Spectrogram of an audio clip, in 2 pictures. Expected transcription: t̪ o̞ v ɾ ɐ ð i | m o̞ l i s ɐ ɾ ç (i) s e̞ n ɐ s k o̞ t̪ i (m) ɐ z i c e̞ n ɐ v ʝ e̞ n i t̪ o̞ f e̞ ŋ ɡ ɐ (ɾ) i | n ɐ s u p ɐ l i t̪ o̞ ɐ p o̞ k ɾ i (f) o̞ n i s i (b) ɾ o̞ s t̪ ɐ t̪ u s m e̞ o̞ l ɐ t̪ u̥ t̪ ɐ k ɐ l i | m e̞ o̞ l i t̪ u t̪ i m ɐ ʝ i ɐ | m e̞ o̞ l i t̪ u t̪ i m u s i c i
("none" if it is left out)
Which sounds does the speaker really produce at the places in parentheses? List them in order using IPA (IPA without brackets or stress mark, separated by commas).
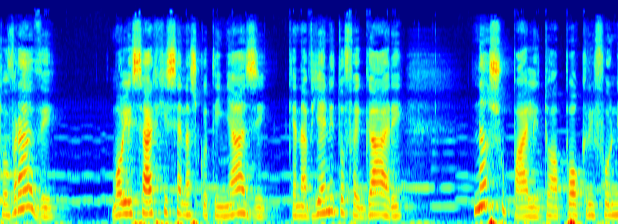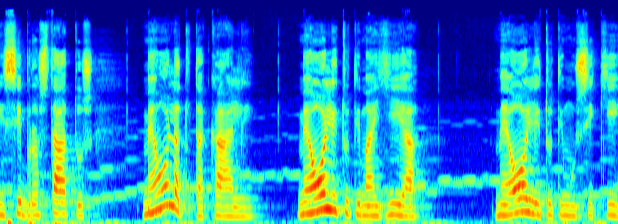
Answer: i, ɲ, ɾ, f, b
